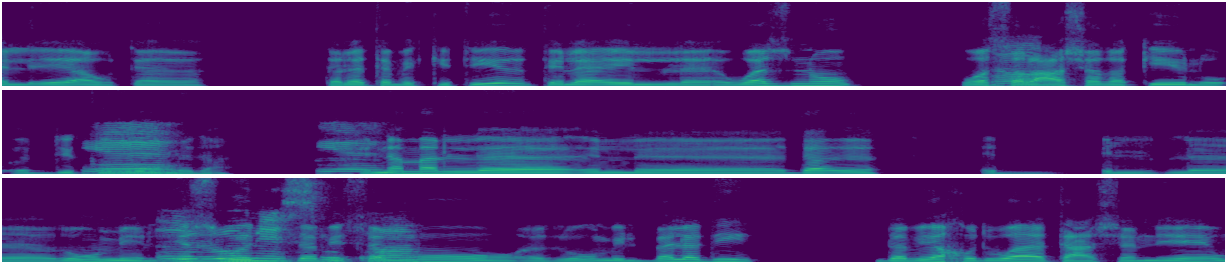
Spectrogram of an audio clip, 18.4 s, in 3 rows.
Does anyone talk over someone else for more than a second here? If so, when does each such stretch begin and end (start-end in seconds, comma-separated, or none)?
13.0-14.3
